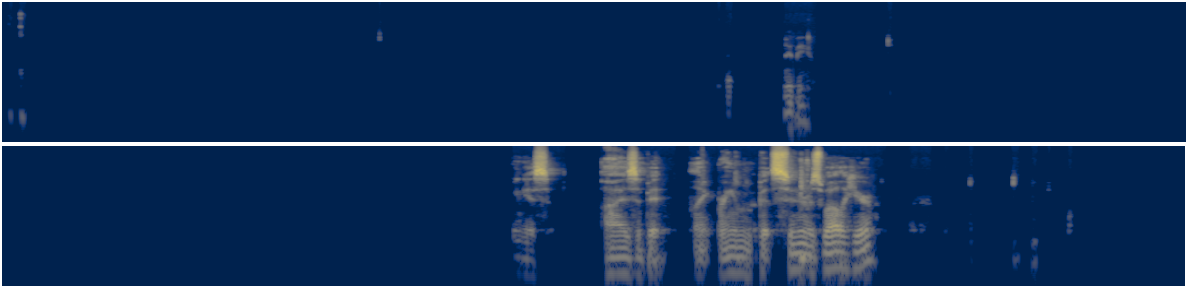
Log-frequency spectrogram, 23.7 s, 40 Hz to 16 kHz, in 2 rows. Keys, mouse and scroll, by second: 0.1 middle click, 1.1 middle click, 1.6 g, 3.3 middle click, 3.9 g, 7.8 click, 18.6 middle click, 19.6 KP_Decimal, 20.2-21.3 scroll down 7, 21.3 middle click, 22.1 g.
